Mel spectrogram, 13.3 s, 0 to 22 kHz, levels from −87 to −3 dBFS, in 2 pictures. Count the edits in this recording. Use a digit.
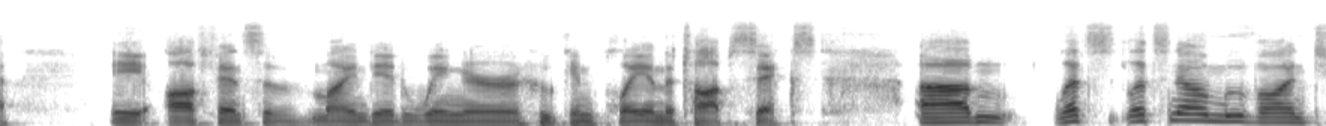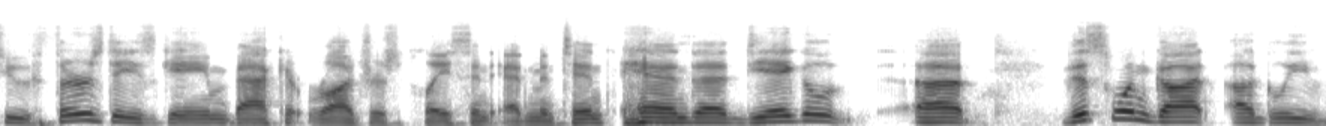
1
